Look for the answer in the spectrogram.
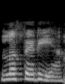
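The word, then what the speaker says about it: Lotería: And all, if you look up Lorita, how do you say it? – Loteria. – Loteria.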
